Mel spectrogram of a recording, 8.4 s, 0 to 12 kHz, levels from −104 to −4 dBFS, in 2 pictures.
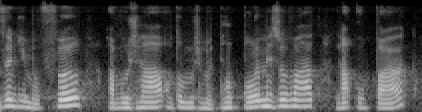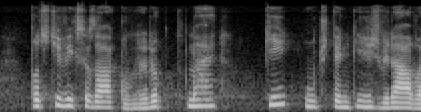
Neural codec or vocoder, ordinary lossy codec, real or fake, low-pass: autoencoder, 22.05 kHz, a latent of 192 numbers a frame, VITS, trained on one speaker; Opus, 24 kbps; fake; 9.9 kHz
